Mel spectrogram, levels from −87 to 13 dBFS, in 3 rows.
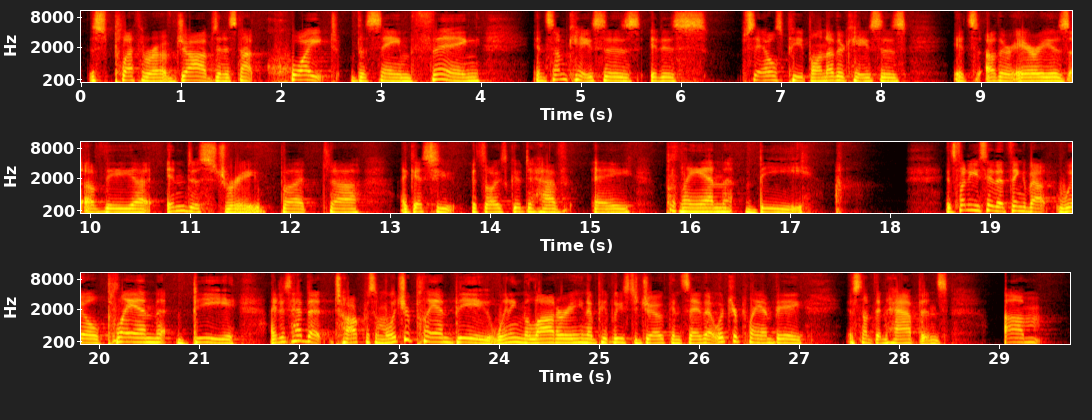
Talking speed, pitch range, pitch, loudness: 165 wpm, 150-180 Hz, 165 Hz, -17 LUFS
